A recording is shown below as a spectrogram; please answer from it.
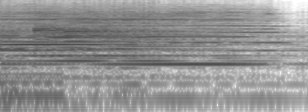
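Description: Background score: a sustained chord of steady tones, held and then fading out near the end.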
